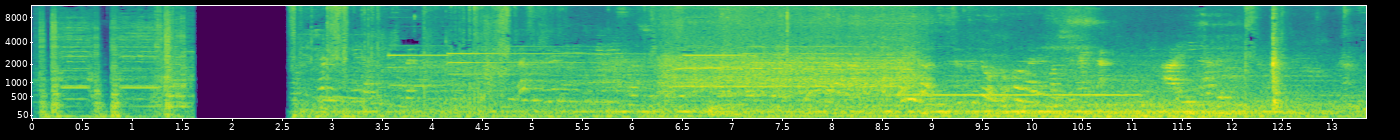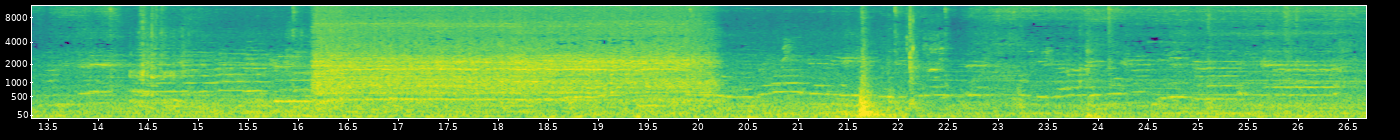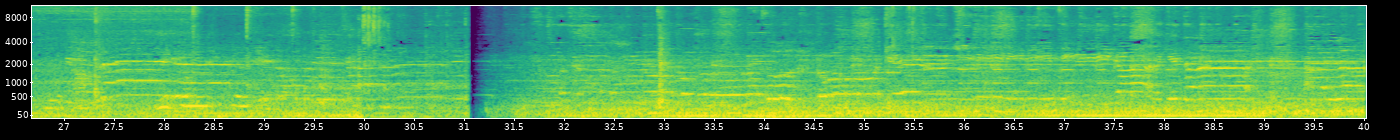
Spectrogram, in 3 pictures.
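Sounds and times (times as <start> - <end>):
coffee machine grinding beans: 16.2 - 20.2.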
